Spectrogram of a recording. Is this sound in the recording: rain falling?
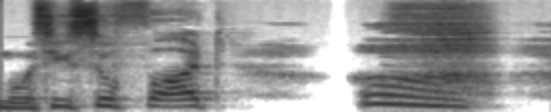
no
